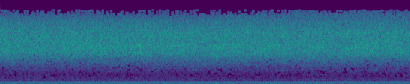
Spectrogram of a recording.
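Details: A summer day at Shakujii Park in Tokyo, where massed cicadas keep up a continuous, even, high-pitched hiss with no other clear sounds.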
